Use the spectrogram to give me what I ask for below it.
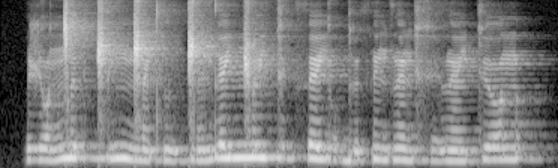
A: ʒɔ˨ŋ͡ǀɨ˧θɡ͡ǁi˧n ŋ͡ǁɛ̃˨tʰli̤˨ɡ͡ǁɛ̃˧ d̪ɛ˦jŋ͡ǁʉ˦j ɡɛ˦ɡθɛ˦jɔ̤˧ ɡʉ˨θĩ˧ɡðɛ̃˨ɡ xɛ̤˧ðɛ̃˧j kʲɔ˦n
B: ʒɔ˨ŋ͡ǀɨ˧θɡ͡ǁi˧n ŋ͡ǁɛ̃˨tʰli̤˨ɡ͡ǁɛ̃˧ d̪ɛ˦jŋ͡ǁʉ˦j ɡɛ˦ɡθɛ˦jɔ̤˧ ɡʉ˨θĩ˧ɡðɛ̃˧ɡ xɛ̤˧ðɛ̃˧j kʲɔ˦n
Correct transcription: B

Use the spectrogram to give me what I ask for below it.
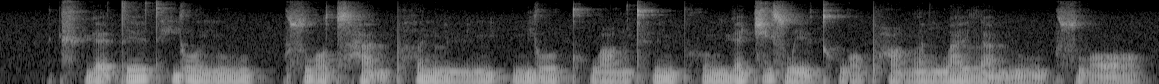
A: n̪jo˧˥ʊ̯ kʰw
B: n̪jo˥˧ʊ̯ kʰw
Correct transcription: A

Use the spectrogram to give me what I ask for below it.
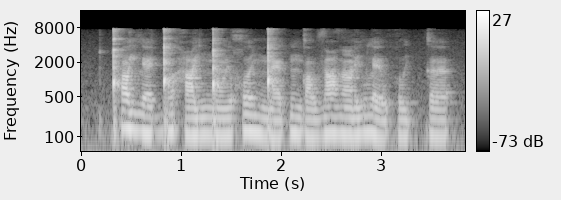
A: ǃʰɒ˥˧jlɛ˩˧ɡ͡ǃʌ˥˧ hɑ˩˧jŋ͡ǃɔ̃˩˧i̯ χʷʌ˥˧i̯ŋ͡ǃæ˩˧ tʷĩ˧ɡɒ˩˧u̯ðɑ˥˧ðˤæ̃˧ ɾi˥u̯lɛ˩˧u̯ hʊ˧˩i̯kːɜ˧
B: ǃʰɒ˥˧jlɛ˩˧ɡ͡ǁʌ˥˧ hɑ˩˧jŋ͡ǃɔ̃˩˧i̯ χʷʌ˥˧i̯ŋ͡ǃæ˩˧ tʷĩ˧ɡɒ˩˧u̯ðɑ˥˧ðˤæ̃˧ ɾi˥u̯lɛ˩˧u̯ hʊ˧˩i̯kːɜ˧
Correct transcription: A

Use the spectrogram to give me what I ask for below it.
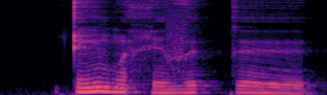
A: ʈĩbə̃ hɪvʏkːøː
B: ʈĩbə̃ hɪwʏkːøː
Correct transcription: A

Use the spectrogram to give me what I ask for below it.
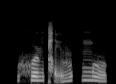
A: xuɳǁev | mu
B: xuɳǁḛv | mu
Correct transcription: B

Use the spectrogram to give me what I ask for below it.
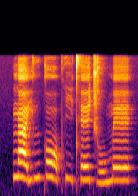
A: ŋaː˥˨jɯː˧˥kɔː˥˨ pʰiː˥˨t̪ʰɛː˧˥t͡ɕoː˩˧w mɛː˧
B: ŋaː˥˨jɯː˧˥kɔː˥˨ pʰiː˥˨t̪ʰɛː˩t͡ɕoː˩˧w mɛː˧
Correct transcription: A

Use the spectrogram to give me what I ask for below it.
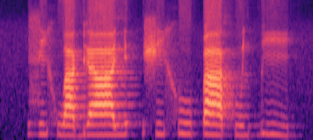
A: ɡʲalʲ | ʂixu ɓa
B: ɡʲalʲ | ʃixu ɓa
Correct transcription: B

